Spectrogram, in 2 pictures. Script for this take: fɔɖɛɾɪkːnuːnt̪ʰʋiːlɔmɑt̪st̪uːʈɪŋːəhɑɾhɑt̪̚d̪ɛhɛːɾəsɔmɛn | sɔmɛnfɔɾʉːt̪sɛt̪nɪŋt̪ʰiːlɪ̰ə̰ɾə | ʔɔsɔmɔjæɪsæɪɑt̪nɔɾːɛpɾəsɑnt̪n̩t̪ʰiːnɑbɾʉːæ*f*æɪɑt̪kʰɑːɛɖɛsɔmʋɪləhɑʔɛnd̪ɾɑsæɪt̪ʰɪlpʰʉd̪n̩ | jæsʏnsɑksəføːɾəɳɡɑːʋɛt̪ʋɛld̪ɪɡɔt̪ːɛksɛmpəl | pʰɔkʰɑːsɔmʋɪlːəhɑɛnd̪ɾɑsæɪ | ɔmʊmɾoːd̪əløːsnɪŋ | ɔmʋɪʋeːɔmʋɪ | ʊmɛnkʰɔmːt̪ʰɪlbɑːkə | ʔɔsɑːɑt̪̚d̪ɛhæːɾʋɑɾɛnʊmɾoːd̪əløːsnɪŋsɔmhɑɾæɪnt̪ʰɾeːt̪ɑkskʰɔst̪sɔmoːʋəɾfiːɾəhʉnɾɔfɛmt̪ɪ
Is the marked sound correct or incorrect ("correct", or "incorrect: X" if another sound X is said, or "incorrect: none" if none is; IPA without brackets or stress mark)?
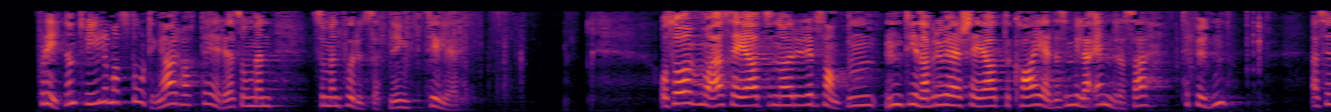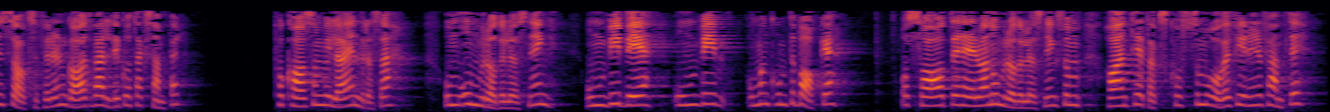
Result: incorrect: ʂ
